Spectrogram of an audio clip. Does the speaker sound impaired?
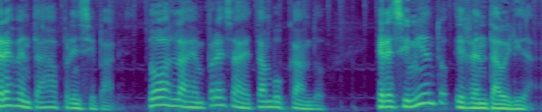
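No.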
